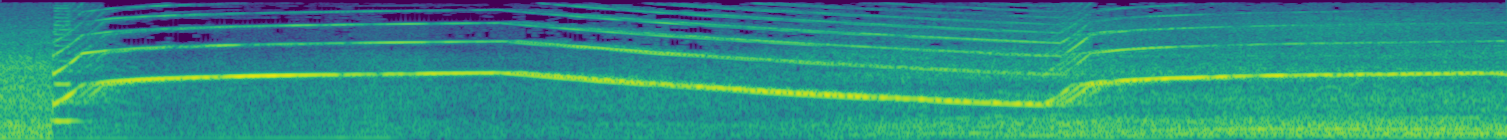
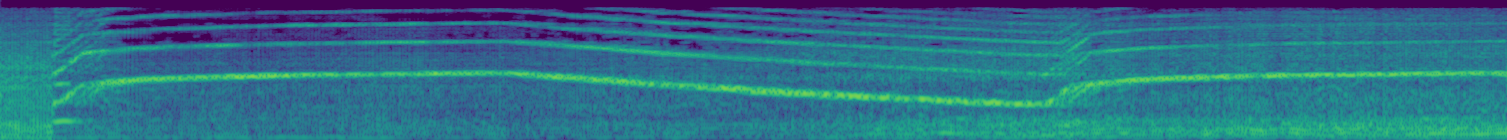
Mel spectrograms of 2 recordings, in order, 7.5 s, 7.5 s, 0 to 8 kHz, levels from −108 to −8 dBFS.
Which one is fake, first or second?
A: second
